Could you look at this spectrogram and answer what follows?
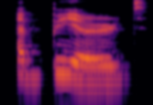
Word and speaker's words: appeared: Not appeared, appeared, appeared. And try to pronounce P as not B, it's P.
